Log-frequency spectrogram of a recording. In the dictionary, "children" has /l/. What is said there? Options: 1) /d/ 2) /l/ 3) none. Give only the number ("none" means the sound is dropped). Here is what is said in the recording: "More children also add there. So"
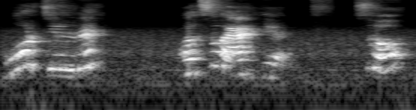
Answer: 2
